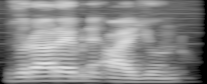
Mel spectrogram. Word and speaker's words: زرارہ ابن اعین: زرارہ ابن اعین. ٹھیک ہے، یا کے اوپر پیش پڑے اعین ہے.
